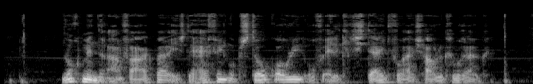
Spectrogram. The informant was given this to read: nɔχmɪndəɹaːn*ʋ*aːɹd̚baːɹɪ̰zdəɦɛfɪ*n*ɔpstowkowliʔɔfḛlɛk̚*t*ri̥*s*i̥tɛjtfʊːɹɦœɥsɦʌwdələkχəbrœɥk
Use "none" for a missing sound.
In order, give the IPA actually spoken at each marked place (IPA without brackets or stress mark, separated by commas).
v, ŋ, t, s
